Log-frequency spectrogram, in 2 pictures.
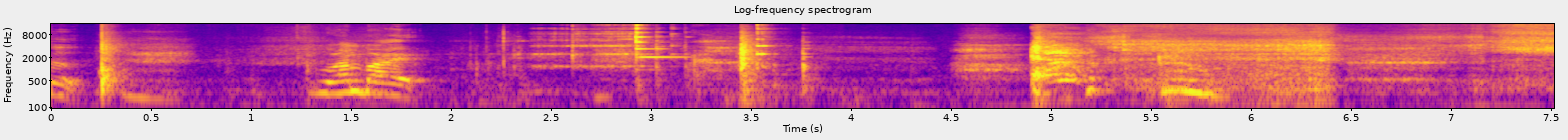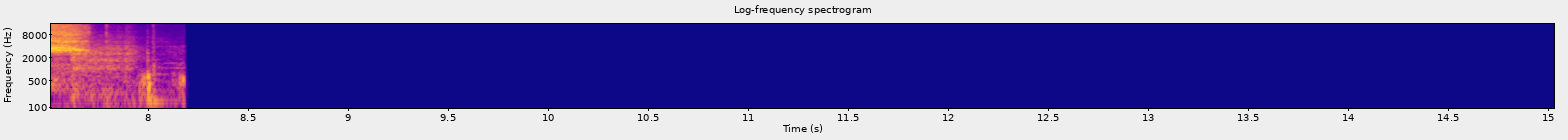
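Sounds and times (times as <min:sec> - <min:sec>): person coughing and wheezing: 0:04.8 - 0:06.5.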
